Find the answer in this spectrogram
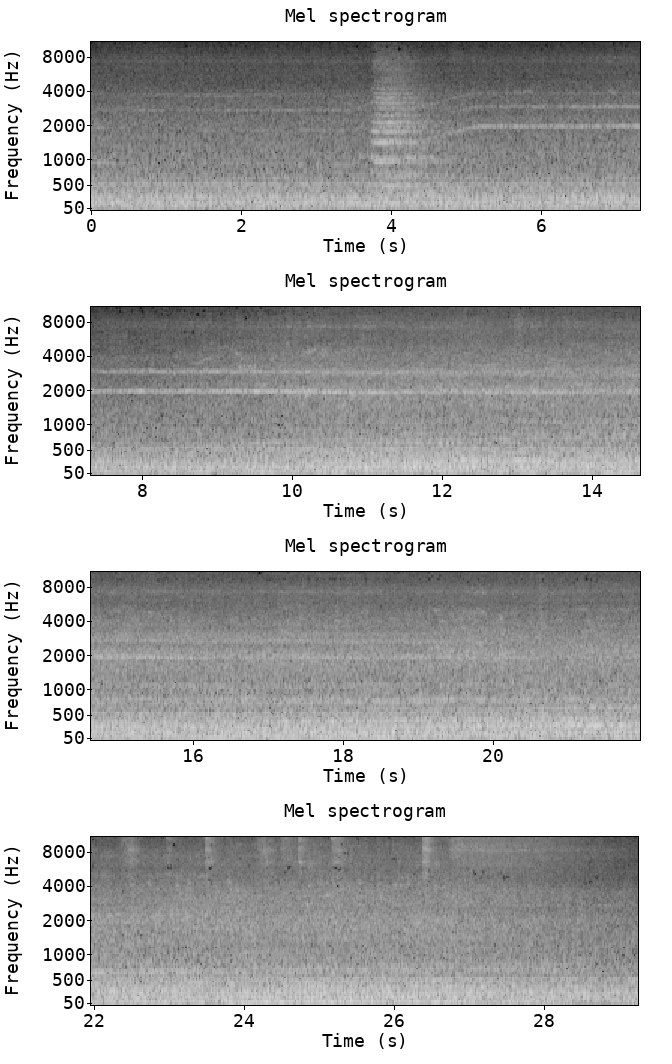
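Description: Metro-North electric multiple-unit train running through the station with a steady rumble of wheels and motors. A short horn blast sounds about four seconds in, followed by a steady high whine, and sharp high squeaks come near the end.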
